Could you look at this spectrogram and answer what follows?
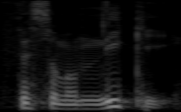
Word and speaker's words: Thessaloniki: I've not been to, now see if I can say it right, it's Thessaloniki, is that right?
